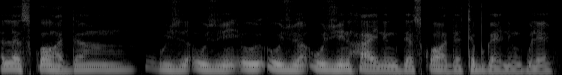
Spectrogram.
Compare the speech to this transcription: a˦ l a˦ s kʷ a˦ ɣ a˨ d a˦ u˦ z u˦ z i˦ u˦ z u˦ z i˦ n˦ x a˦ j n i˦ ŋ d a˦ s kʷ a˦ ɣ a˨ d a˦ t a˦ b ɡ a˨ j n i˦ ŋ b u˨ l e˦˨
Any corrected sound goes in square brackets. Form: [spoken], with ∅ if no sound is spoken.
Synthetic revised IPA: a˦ l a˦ s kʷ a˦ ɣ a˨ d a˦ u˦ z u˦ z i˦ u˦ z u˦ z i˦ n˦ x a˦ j n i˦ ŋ d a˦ s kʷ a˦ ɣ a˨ d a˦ t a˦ b ɡ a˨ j n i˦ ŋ [ɡ] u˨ l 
